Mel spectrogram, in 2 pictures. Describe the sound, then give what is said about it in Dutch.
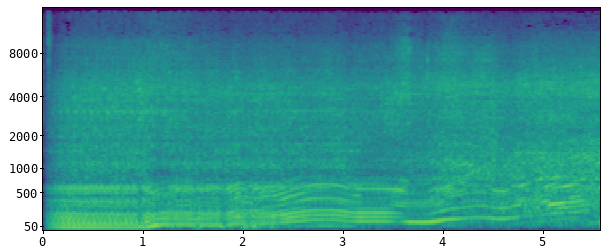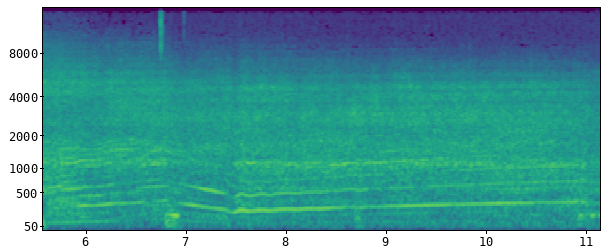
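A Porsche 718 Cayman GT4 sports car engine revs hard and drives away, its pitch climbing and dropping through several gear shifts. It stays loud and continuous throughout, with no voices. “Ja, we gaan ook rijden met de Porsche 718 Cayman GT4.”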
